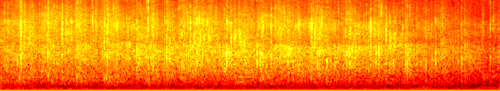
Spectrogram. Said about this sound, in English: So let's applaud ourselves. Yeah.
